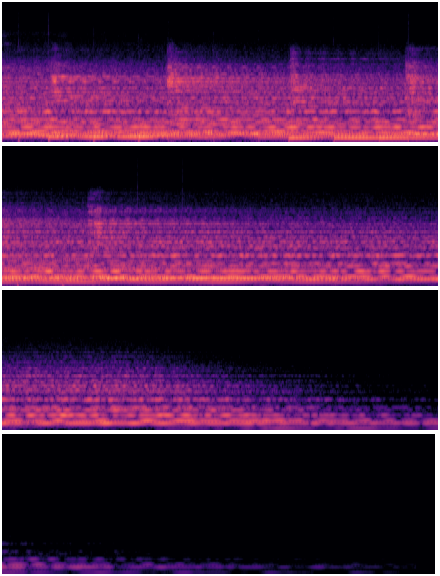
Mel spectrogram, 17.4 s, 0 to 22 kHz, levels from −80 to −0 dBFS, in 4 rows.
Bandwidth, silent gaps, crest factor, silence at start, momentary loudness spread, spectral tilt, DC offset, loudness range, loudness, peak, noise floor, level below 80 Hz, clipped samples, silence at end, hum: 8.8 kHz; none; 16 dB; 0 s; 17 LU; -8 dB/octave; under 0.1%; 14 LU; -27 LUFS; -12 dBFS; -73 dBFS; -62 dBFS; under 0.1%; 3.45 s; none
